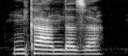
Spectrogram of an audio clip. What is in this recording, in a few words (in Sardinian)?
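"nc'andas", female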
